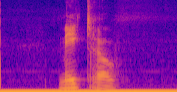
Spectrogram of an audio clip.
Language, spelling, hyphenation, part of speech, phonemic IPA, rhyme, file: Dutch, metro, me‧tro, noun, /ˈmeː.troː/, -eːtroː, Nl-metro.ogg
- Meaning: 1. an underground railway or underground-railway system, a subway, a metro 2. an underground-railway train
